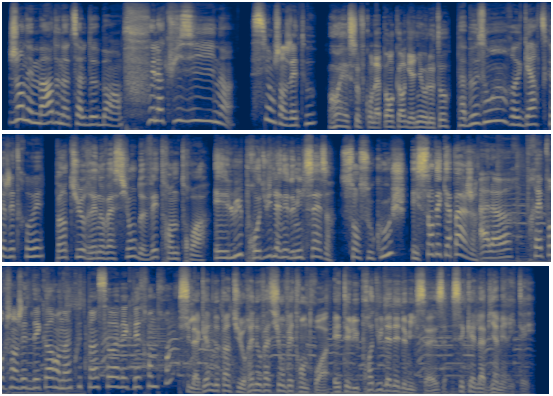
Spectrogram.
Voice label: Radio; V33

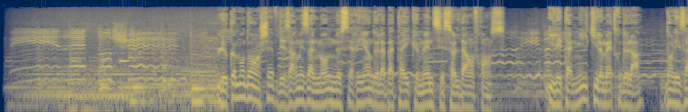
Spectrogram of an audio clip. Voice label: Medley Narration docu

